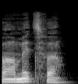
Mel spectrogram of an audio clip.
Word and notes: bar mitzvah: British English

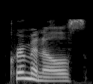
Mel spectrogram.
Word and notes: criminals: British English

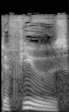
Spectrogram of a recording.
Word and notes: diffuse: American English

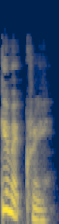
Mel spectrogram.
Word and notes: gimmickry: British English

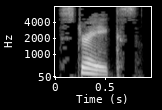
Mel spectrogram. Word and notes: strakes: British English

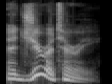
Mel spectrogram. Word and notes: adjuratory: British English

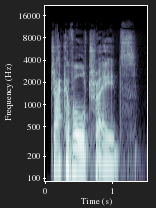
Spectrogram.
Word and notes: jack of all trades: British English

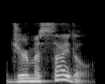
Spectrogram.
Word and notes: germicidal: British English

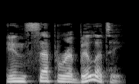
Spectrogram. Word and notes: inseparability: British English

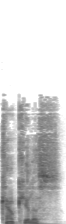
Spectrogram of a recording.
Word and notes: calculus: British English

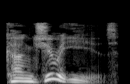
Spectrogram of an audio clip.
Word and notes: congeries: British English

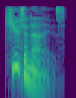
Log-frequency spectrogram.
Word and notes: cutinize: British English

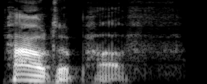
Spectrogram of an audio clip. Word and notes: powder-puff: British English

